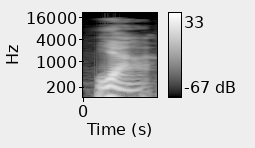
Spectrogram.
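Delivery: short "Ya." as a single syllable; syllable sound. Shown as a demonstration. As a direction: sound out "Ya." for the listeners. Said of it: "How is it pronounced?".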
